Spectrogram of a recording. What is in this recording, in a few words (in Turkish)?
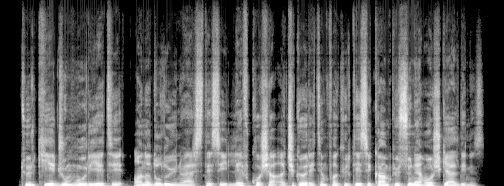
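karşılama anonsu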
